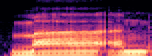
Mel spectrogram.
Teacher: ماء، اس کی مد کو بھی 5 سیکنڈ تک کھینچیں گے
